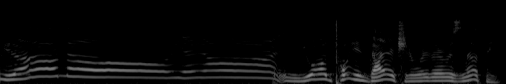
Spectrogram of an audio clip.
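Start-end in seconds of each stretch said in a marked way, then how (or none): 0.2-2.8 high-pitched fake wail; hammed-up sobbing lament, pitched way up; mock crying. The other one comes and joins in, mock crying. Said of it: "and he's crying too".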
